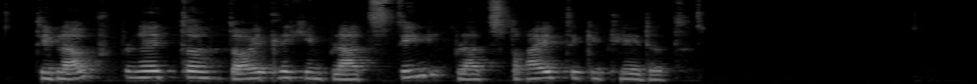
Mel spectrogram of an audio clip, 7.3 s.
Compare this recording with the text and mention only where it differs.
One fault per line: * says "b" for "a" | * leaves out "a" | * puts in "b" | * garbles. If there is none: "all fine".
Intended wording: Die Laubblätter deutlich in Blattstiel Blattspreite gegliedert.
all fine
